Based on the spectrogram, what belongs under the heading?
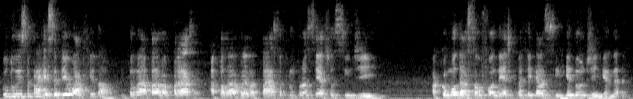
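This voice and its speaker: A man with a high voice explains things in a relaxed lecture, checking in with tag questions and rhetorical asides. He sits well away from the mic. The room around him rings with echo. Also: fairly quick, dull audio, a little hiss or hum. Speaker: Sanskrit teacher. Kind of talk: informal lecture conversation. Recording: echoey room, voice from far off mic.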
